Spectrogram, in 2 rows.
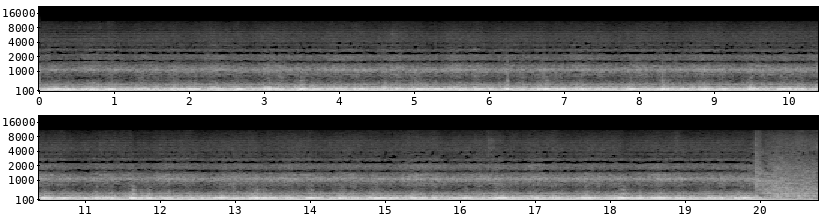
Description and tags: kitchen ambience vase
Sounds recorded while creating impulse responses with the DS-40. Reminds me of sound inside a space helmet of someone floating down into a void on an asteroid but it's just the sound of a dishwasher from inside a glass vase.
ambiance, astronaut, kitchen, space, spooky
